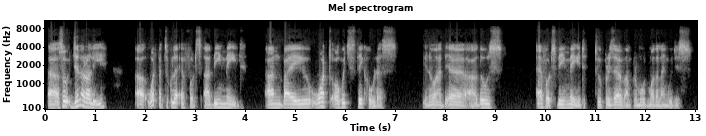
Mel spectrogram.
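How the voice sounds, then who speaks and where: Gravelly, husky Nigerian man hosting. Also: mid-range voice, unhurried, a little mellow, no room sound, muffled recording. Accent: Nigerian English. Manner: hesitant, many fillers. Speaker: host. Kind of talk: moderated panel discussion.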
